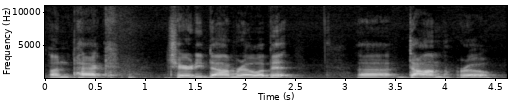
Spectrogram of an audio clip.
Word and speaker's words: Damrau: Damrau, the pronunciation, the emphasis is on the first syllable.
